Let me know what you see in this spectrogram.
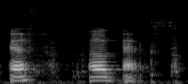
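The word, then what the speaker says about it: f(x): function notation and f parentheses x is actually pronounced as f of x so we don't read it as f parentheses x we read it as f of x in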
